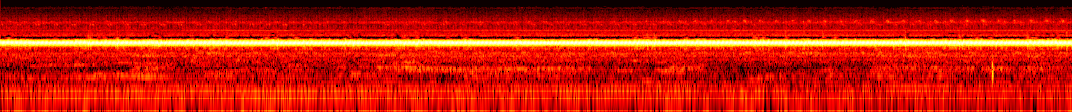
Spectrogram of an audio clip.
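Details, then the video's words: Call of a mole cricket, used for trapping mole crickets; one long, even, ringing trill sustained unchanged for about eleven seconds, with a soft tick near the end. "Tiếng dế dũi dùng để bẫy"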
